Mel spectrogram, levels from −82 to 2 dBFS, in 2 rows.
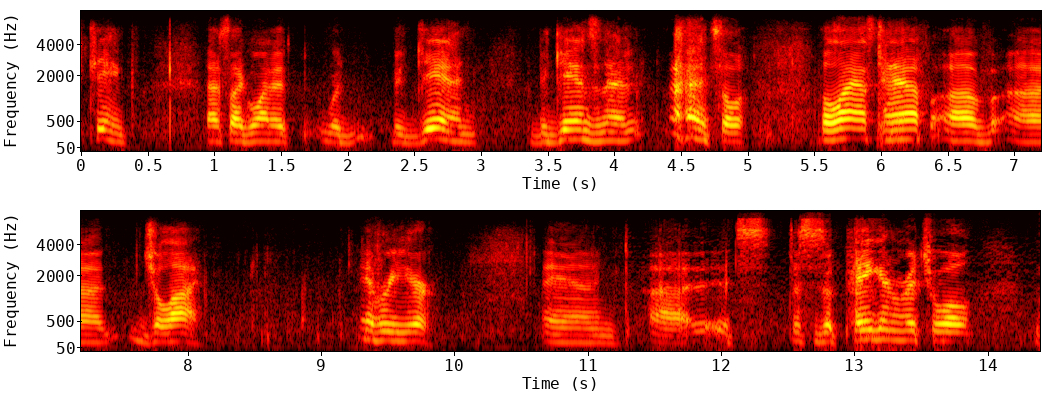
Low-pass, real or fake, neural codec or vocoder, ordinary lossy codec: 7.2 kHz; fake; codec, 44.1 kHz, 7.8 kbps, Pupu-Codec; Opus, 16 kbps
